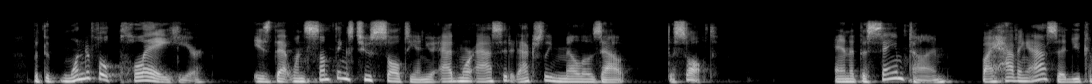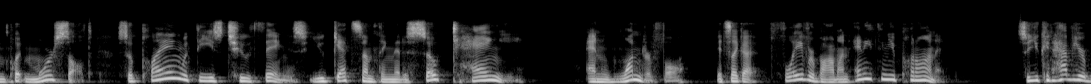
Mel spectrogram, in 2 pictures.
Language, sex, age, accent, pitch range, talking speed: English, male, 30-49, American, 125-170 Hz, 180 wpm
